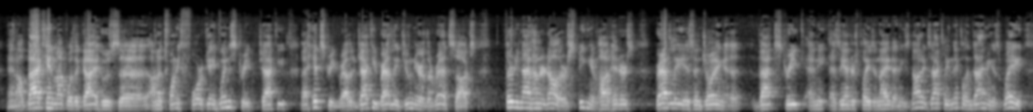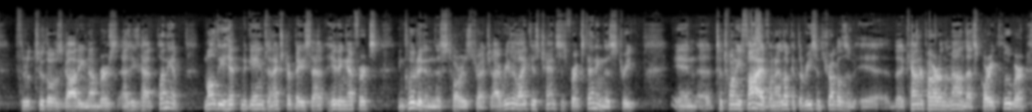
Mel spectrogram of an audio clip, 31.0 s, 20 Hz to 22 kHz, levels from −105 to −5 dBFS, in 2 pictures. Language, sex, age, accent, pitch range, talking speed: English, male, 50-69, American, 120-150 Hz, 200 wpm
